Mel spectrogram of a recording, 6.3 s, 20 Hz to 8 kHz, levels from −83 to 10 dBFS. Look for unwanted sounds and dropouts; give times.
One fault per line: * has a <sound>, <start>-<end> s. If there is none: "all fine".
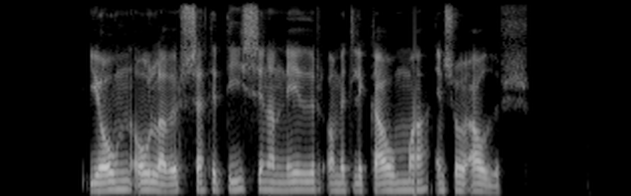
all fine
